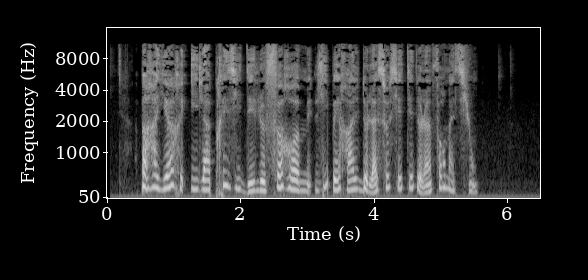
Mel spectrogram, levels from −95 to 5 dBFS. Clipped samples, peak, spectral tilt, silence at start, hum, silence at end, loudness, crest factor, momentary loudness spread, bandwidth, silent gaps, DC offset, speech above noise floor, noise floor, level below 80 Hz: under 0.1%; -2 dBFS; -3 dB/octave; 0.15 s; none; 0.95 s; -19 LUFS; 18 dB; 6 LU; 11.5 kHz; none; under 0.1%; 34 dB; -53 dBFS; -48 dBFS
